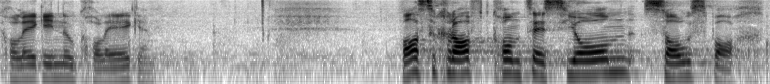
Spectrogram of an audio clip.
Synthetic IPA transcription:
kʰɔleːɡɪnəʊnkʰχɔleːɡə | vɑsəɾχɾɑftkʰɔnt͡sɛsjoːnsɔʊsb̥ɑχ

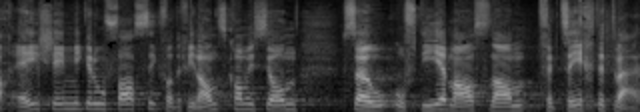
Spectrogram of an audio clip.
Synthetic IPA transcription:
ɑχɛɪʃtɪmːiɡəɾuffɑsːiɡfɔdəɾfinɑnt͡skʰɔmisjoːn | sœwufd̥iəmɑːsnɑːməfəɾt͡sɪχt̪ətʋæ̰ː

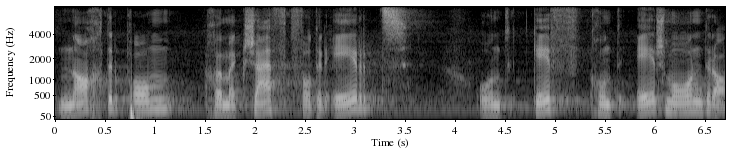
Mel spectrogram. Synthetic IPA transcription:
nɑχt̪əɾpʰɔm | χœməkʃæftfɔdəɾɛːɾt͡s | ʔʊntɡ̥ɪfχʊnteːrʃtmɔːɾnd̪ɾɑ̰ː

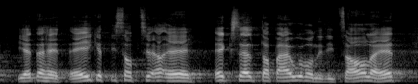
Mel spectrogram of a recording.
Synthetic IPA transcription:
jɛd̥̪əɦɛt̪ɛɪɡətisɔt͡sː | ɛksɛlt̪ɑb̥awəʋonɛd̥it͡sɑːləɦɛt

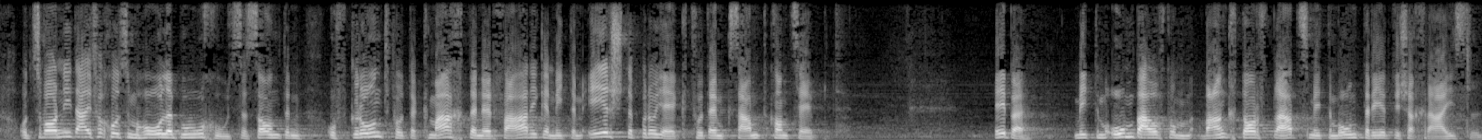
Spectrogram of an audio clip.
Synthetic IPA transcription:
ʊntt͡svaːɾnɪdaɪfɑχusəmɦoːləbuːχuːsəsɔndən | ufɡ̥ɾʊntfodəkmaχtənɛɾfaːɾɪɡəmɪt̚d̥ɛmeːɾʃtəprɔjɛktfɔdɛmksamtkʰɔnt͡sɛpt | ebə | mɪt̚ːəmʊmbaʊfɔmvaŋkd̥ɔɾfplat͡smɪt̚dəmʊntəɾɪːɾdɪʃəχɾa̰ɪsl̩

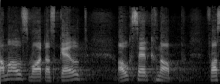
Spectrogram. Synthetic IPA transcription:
amaːlsvaːʁdasɡ̥ɛlt | ʔaʊxseːɐkʰnap | fas

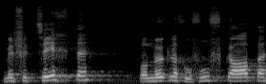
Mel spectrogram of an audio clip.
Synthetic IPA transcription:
mɪɾfɛʁt͡sɪχt̪ə | ʋomøɡlɪχufufɡ̥ɑːb̥ə

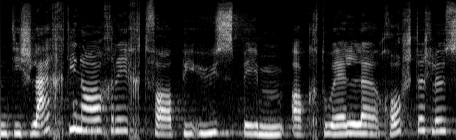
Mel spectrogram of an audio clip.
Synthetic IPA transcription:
d̥iʃlaχtinaːχɾɪχtfɑːt̚b̥iʔyːsb̥ɪmʔɑkʰtuɛləχɔʃtəʃlʏs

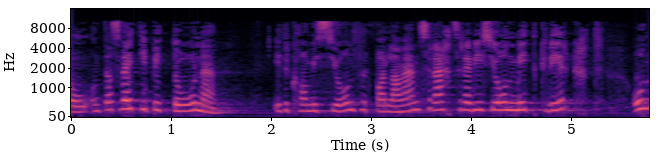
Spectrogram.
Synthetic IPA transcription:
ʊnttːdɑsʋɛt̪ːib̥et̪oːnə | ɪd̥əɾkʰɔmisjoːnfʏɾpɑɾlɑmænt͡sræχtsrɛvisjoːnmɪtkvɪɾkχt | ʊn

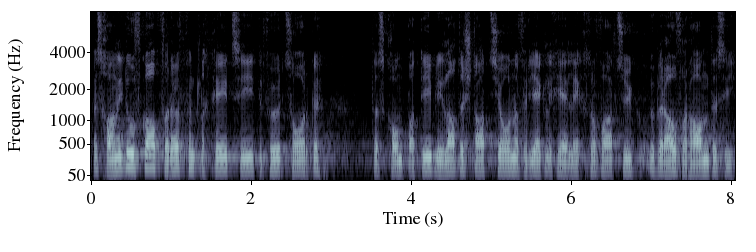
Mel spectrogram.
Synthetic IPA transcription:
əsχɑnɪduːfɡ̥ɑːpfɔɾœfəntlɪχkʰeɪtsiːd̥əføːɾt͡sɔrɡ̥ə | d̥ɑskʰɔmpɑtiːblilɑdəʃtɑt͡sjoːnəfʏɾjɛɡlɪχiɛlɛkʰt̪ɾofɑːɾt͡syːɡ̥ʏbəɾɑlfɔɾhɑndəsḭː

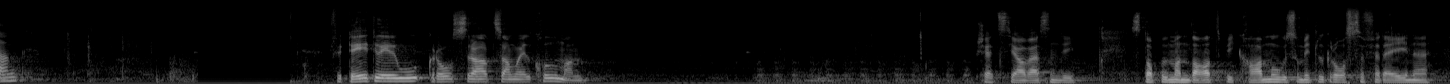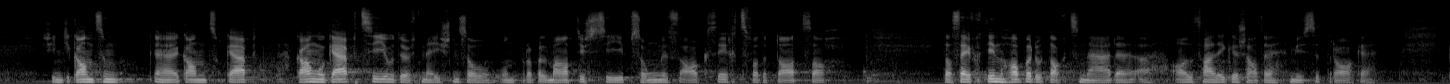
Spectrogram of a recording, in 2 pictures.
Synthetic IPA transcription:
ŋk | fʏɾdeːdeuːɡ̥ɾoːsɾɑːtsɑmuɛlkʰulmɑn | kʃɛt͡stiɑːvæːsn̩disd̥ɔpl̩mɑndɑːtb̥ikʰɑːmuːsʊmɪtl̩ɡɾoːsəfɛɾɛɪnə | ʃiːndiɡ̥ɑnt͡s | ɡ̥ɑnt͡sʊɡɡ̥ɑŋʊɡæːptsiːʊnd̥øɾftmɛɪʃtn̩soʊnprɔblɛmɑːtɪʃsiːpsʊŋəsɑːɡ̥sɪχt͡sfɔdətɑːtsɑχ | d̥ɑsɛɪfɑ̥χtɪnɦɑːbəɾʊtɑkt͡sjɔnæːɾəɑlfɛlɪɡəʃɑd̥əmyəsət̪ɾɑːɡ̥ə

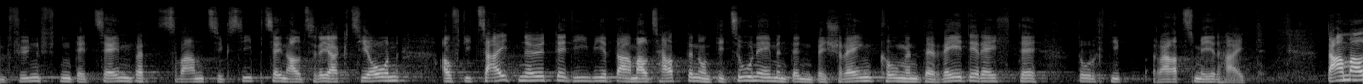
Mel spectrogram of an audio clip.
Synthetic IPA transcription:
mfʏnftn̩det͡sɛmbət͡sv̥ant͡sɪçsiːpt͡seːnalsʁeakt͡sjoːn | ʔa̰ʊfd̥iːt͡saɪtnøːtədiːviːɐdaːmaːlshatənʊnt̚d̥iːt͡suːneːməndənbəʃʁɛŋkʰʊŋəndeːʁeːdəʁɛçtə | d̥ʊɾçd̥iːʁaːt͡smeːɐɦa̰ɪt | d̥aːmaː

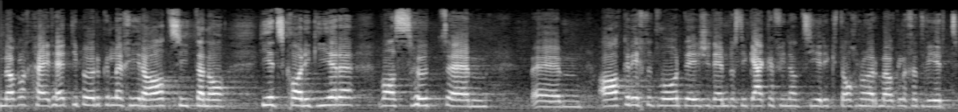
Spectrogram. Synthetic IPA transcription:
mœɡlɪχkʰæɪthɛt̚d̥ibʏɾɡəɾlɪχiɾɑːtitənɔ | hiət͡skʰɔɾiɡiəɾə | vɑshʏtɛm | ɛmʔɑːkɾɪχtətvɔɾdəɪʃɪdɛmdɑsd̥iɡæɡ̥əfinɑnt͡siəɾiɡd̥ɔχnɔɛɾmœɡlɪχətvɪɾt

